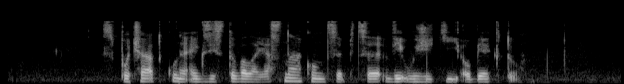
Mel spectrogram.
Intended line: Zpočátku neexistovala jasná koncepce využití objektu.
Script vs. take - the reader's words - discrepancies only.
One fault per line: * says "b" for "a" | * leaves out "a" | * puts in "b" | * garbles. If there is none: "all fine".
all fine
